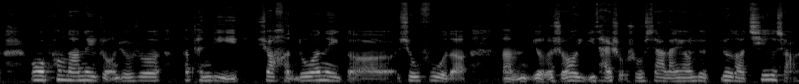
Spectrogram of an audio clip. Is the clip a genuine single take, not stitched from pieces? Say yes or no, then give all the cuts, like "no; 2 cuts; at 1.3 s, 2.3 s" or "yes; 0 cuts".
yes; 0 cuts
